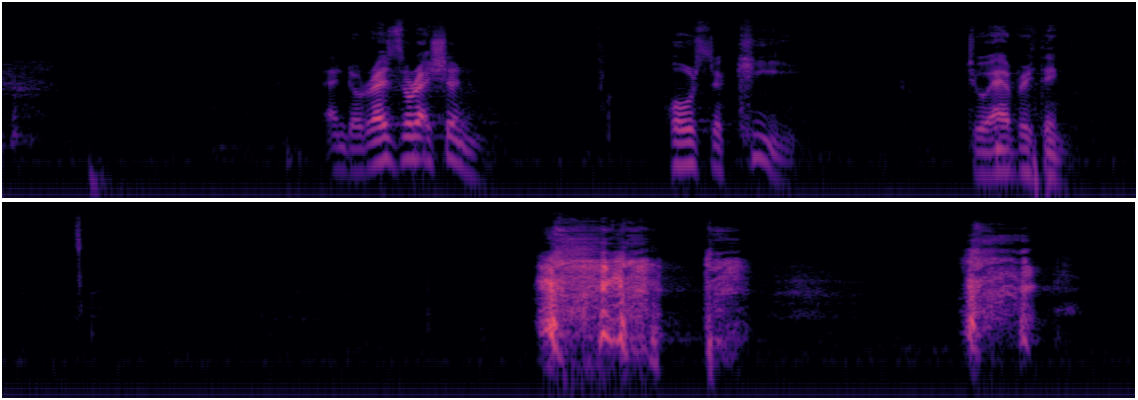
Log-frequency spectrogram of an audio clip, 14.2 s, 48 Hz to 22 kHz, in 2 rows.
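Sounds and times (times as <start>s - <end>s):
speech: 2.1s - 3.1s, 4.2s - 5.0s, 6.0s - 6.7s
person coughing in harsh bursts: 10.4s - 11.8s, 13.1s - 13.8s.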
